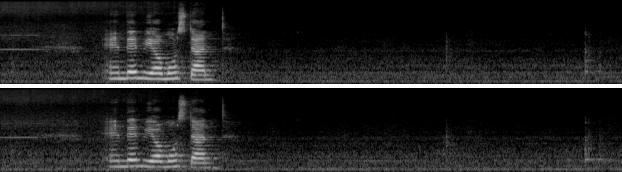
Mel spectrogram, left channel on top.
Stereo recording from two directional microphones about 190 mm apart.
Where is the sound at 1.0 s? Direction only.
50° left (ahead or behind).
